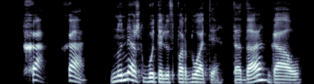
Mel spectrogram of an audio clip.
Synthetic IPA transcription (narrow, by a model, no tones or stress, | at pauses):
xɑː | xɑ | nʊnʲɛʃkbʊt̪ʲɛlʲʊspɐɾd̪uɔt̪ʲɪ̰t̪ɐd̪ɐɡɐlˠ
